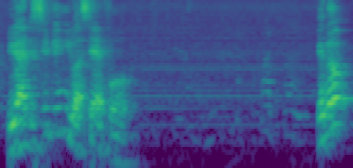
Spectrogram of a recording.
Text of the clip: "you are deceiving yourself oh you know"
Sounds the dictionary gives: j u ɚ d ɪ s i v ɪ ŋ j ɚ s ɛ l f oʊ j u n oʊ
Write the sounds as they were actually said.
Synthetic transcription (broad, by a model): j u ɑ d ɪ s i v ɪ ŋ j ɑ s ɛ f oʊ j u n oʊ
